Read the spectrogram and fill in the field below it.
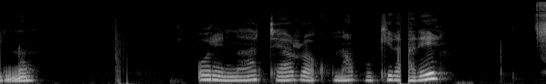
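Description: At 1.15 s the speech drops out in an intermittent contact fault. A loose plug or cable briefly breaks the signal path. The gap lasts about 73 ms, with crackle at each edge and faint hiss inside. It ends at 1.27 s. The same fault returns right after "tiatua kuna", from 3.98 s to 4.10 s. This time the line stays open for about 85 ms. Both dropouts sound like abrupt, crackly holes in the audio.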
